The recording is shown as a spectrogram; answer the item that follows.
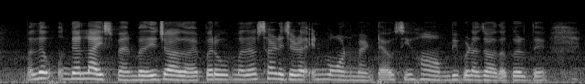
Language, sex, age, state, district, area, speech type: Dogri, female, 30-45, Jammu and Kashmir, Reasi, urban, spontaneous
